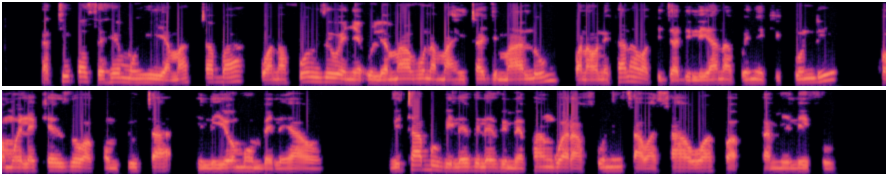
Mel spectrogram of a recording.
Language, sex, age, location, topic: Swahili, male, 25-35, Nairobi, education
